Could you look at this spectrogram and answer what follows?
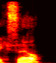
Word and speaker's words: Excel: XL's the, Talk about Excel? yes. Mm-hmm. Okay. It's just spreadsheet?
